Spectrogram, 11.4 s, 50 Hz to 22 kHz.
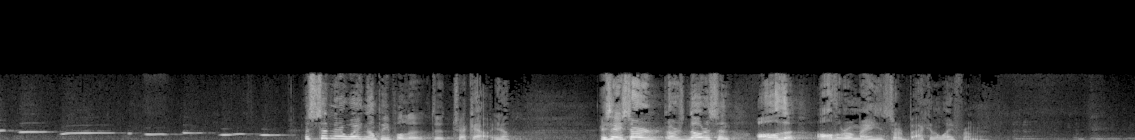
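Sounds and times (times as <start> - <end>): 
man whistling a slow hymn tune in a hardware store in Romania: 0.0 - 3.0
speech: 3.1 - 5.2, 6.0 - 10.0.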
